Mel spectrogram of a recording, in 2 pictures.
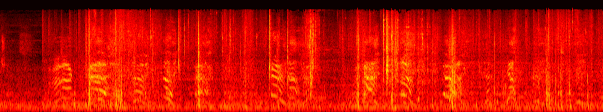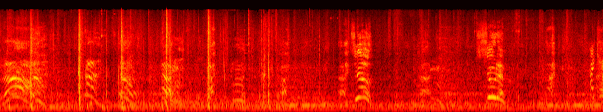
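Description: Heavy punches and blows land with sharp thuds.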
